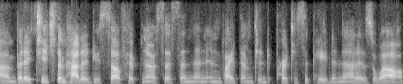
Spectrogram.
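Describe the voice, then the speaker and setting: The background stays quiet. The talking proceeds fairly quickly. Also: woman. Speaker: hypnotherapist. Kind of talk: talk on hypnotherapy practice.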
